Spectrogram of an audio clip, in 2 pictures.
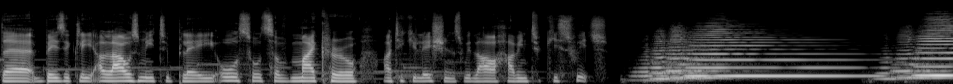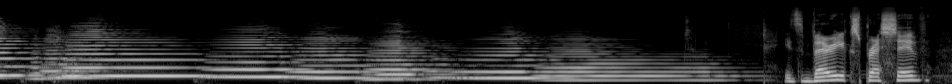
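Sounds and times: french horns playing legato: 6.3 - 17.2.

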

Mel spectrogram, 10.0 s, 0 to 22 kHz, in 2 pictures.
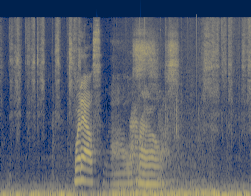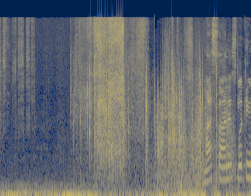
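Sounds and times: marker scratching on paper: 0.0 - 1.6, 4.0 - 5.8
low room rumble: 1.6 - 10.0.

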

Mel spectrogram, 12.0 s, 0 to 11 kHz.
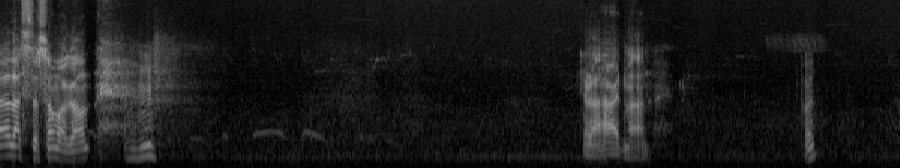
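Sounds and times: faint low hum: 0.0 - 12.0
pigeon cooing: 2.1 - 5.4.

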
